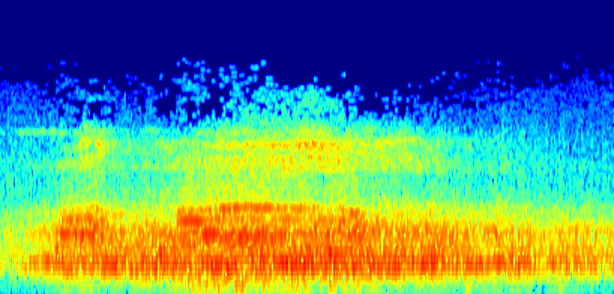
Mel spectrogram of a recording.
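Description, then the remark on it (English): A train roars steadily along the tracks into the night, a loud, continuous rumble with rattling and clattering that builds in the first second and holds strong throughout. “As the train roars into the night, he and Hu Ling talk softly.”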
